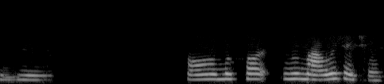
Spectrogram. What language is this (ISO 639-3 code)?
ori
